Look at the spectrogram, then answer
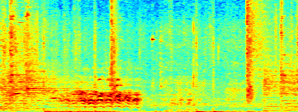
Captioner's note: horse whinnying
